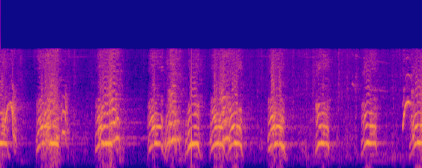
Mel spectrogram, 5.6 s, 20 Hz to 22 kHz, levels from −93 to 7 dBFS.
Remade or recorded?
recorded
